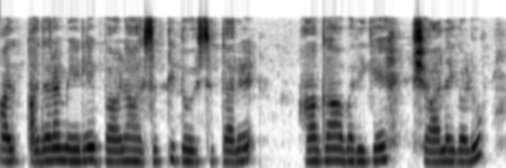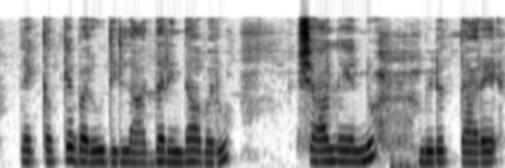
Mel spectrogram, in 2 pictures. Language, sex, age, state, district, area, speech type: Kannada, female, 18-30, Karnataka, Chitradurga, rural, spontaneous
